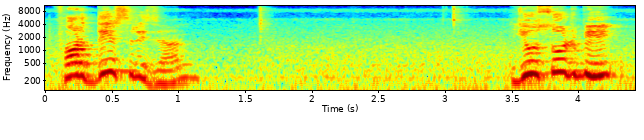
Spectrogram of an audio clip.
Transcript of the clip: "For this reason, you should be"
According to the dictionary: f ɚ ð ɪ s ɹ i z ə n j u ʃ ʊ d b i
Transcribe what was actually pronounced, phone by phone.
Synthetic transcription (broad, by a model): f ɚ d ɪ s ɹ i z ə n j u s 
